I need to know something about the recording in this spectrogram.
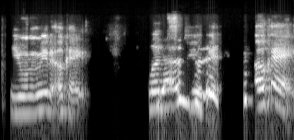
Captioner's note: chuckles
